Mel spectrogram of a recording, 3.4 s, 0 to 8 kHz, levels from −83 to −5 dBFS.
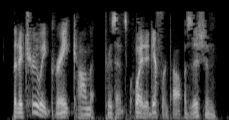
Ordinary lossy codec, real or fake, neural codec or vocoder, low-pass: MP3, 24 kbps; fake; codec, 16 kHz, 1 kbps, X-Codec, HuBERT features, trained on general audio; 7.2 kHz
